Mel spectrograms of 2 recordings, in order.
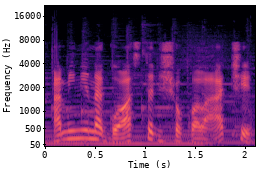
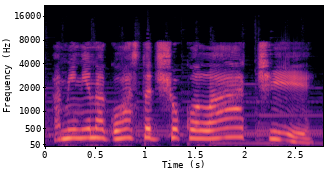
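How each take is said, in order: First: It has a questioning intonation. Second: It has a strong, emphatic exclaiming intonation. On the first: It asks whether it is true. "É uma pergunta" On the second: It expresses strong feeling about it. "É uma exclamação"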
